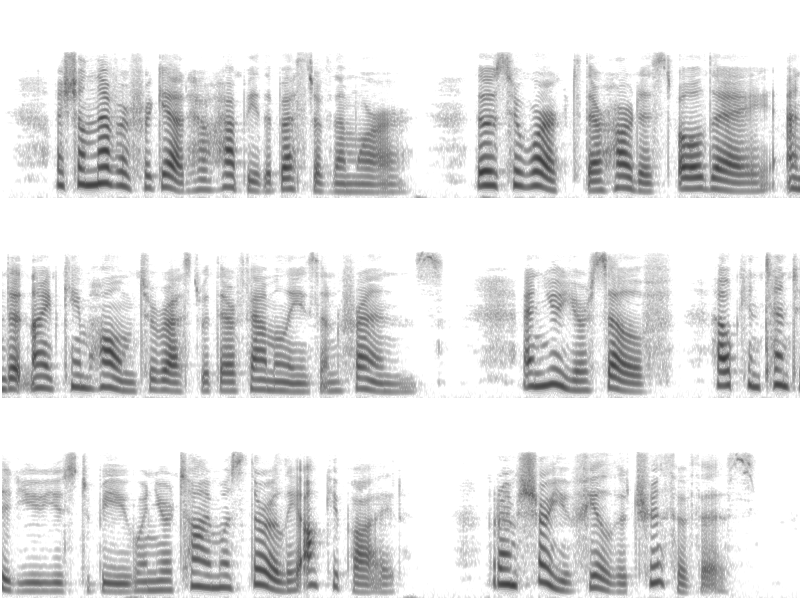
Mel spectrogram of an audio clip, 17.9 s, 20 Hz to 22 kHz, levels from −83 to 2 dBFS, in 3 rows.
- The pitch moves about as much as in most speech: No, wide, 6.9 semitones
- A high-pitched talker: Yes, high, 210 Hz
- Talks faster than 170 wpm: Yes, average, 180 wpm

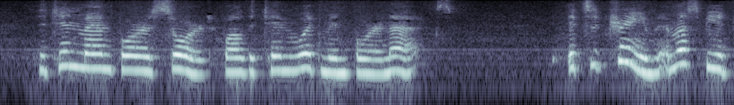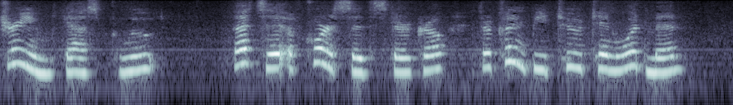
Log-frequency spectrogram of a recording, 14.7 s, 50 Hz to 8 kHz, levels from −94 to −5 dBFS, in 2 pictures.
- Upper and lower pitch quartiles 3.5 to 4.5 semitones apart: Yes, average, 3.9 semitones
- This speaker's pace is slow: No, average, 145 wpm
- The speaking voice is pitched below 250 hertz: No, very high, 270 Hz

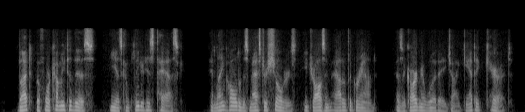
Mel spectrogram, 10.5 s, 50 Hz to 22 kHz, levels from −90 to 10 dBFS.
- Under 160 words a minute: No, average, 175 wpm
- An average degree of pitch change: Yes, average, 3.1 semitones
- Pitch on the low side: Yes, low, 115 Hz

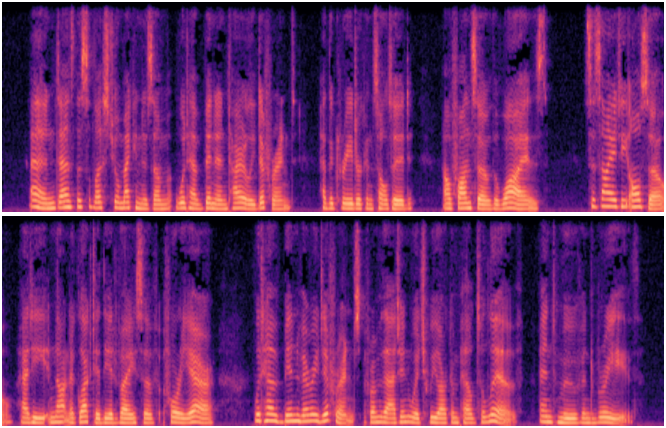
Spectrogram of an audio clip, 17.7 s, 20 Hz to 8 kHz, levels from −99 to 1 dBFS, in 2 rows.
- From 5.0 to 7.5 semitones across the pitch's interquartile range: No, average, 3.2 semitones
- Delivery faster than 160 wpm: No, average, 155 wpm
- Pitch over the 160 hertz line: Yes, medium, 185 Hz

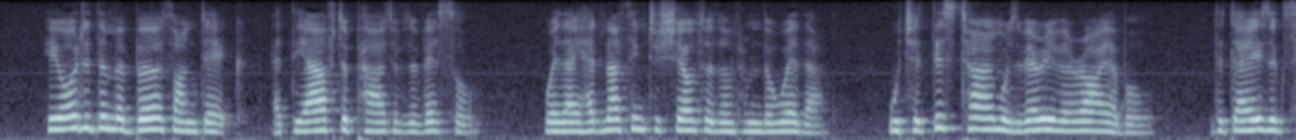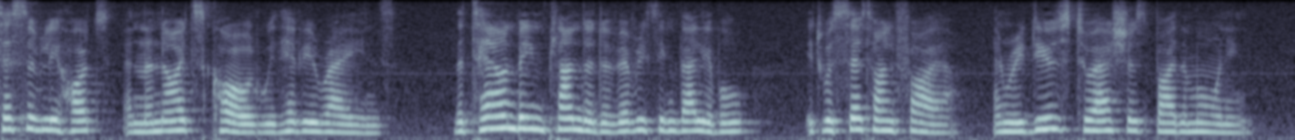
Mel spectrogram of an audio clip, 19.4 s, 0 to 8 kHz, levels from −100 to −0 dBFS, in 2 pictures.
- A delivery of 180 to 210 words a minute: Yes, average, 190 wpm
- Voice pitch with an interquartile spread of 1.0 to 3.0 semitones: Yes, average, 2.7 semitones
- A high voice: Yes, high, 205 Hz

